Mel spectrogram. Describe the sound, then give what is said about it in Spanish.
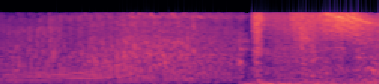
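A helicopter roars, a steady droning engine with a low rhythmic rotor hum, swelling into a louder, rushing whoosh partway through as if passing overhead. “Le pedimos un ride en helicóptero a Flavino Ríos y regresamos”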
